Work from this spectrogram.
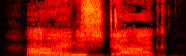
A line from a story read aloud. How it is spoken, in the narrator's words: the goblin shouted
